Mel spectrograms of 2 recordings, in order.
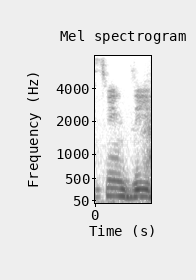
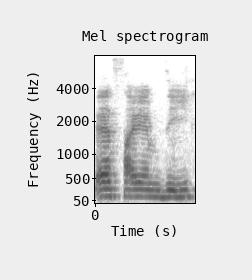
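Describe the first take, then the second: First: The letters are run together as one word. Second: Each letter is spoken separately. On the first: "people just say C M D because it's faster" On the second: "if you pronounce each letter"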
